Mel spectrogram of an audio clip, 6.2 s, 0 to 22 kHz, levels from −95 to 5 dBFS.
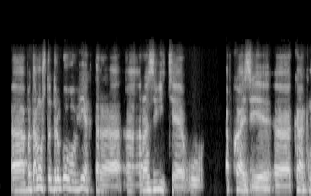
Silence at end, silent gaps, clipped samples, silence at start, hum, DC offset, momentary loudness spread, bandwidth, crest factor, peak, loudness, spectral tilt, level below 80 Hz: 0 s; none; under 0.1%; 0.25 s; none; under 0.1%; 6 LU; 8.4 kHz; 14 dB; -2 dBFS; -15 LUFS; -4.5 dB/octave; -52 dBFS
